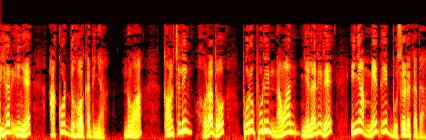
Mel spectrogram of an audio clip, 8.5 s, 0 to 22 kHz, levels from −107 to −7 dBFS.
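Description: Throughout the speech, the upper range sounds hissy and grainy, tones are roughened, attacks are blurred, and nothing is heard above 10.5 kHz. The cause is likely Vorbis compression at a low setting, consistent with a bitrate around 31 kbps, which crushes fine treble detail into noise.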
